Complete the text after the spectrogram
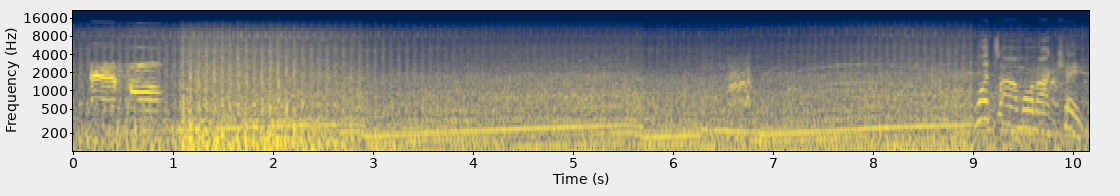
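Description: A car engine hums and revs as a car drives along.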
